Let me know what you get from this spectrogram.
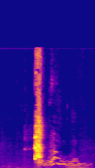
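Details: Pomeranian puppy talking back to its owner indoors: one sharp, bright bark that slides straight into a wavering, whiny vocal tail lasting under a second, with people talking just before and after.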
